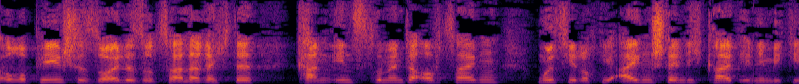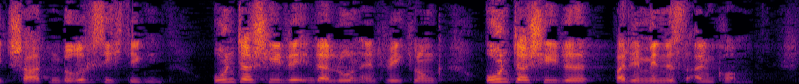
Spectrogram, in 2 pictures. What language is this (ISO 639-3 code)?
deu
